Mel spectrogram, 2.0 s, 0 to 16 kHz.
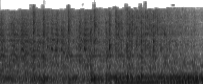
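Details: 1986 Ford Ranger after being swamped in a lake and drained: brief crank, then the engine catches and settles into an even idle with no misfire or knock; starting and running normally.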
